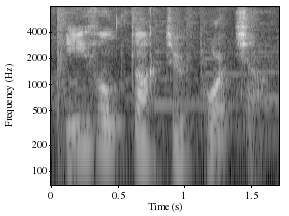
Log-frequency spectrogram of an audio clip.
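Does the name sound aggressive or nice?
nice. The name is said in a polite, nice tone. "Let me say it in a nice way"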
